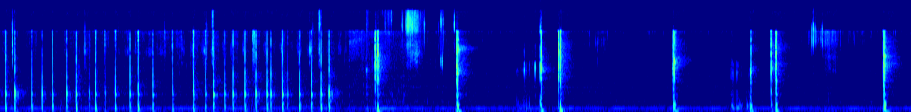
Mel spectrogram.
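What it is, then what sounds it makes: Plastic hand cream tube. Black-gloved fingertips tap and knock on a hollow white plastic hand cream squeeze tube with a blue cap. A rapid run of quick, dry taps with a hollow mid-range tone fills the first three seconds, then slows into sparse, sharper knocks with bright clicky tops. A faint steady low hum sits underneath throughout.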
